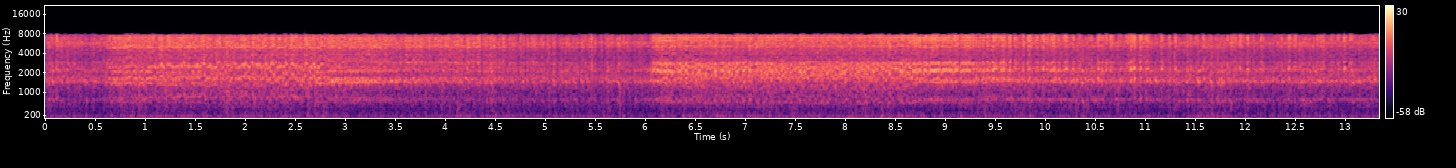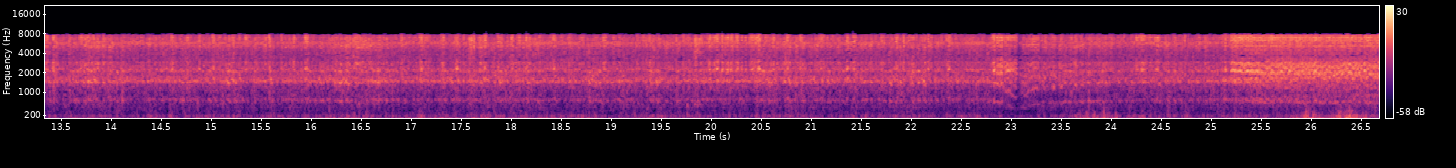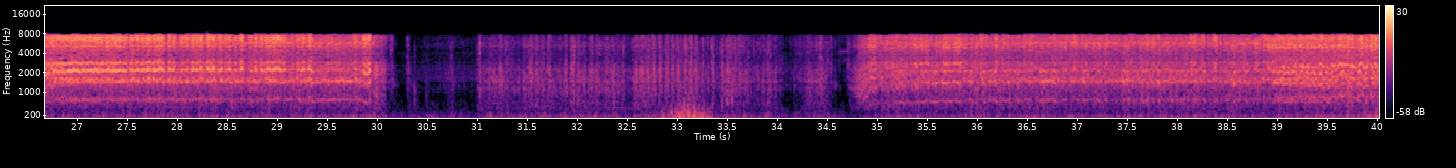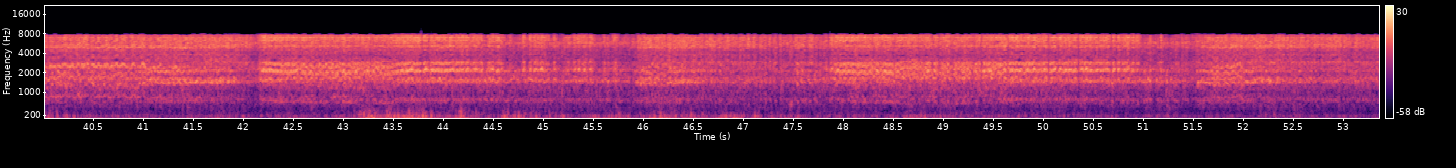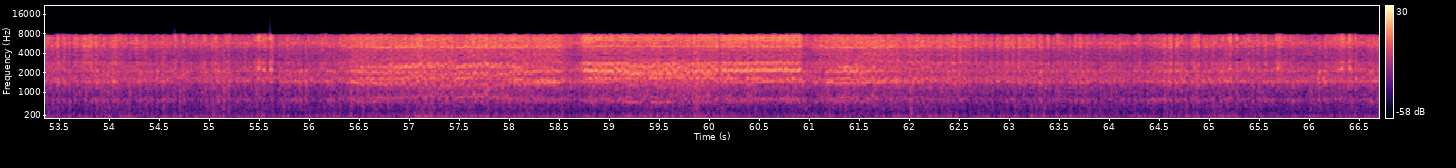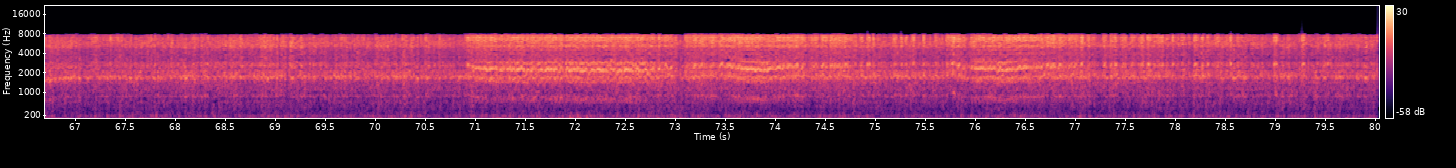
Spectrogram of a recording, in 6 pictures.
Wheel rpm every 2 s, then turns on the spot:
200, 200, 200, 190, 190, 200, 200, 200, 200, 200, 200, 170, 200, 200, 180, 30, 20, 100, 190, 190, 200, 200, 200, 190, 190, 200, 200, 200, 200, 190, 200, 200, 200, 210, 230, 220, 220, 230, 230, 230.
30-34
